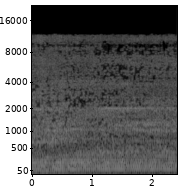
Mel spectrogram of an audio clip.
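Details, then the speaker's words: 3000 W petrol generator, sat a year with stale fuel, after draining fuel and cleaning clogged filters: steady, even high-speed buzz at full speed under governor, no misses or surging; generating electricity, healthy normal running. "and our generator is generating electricity."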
